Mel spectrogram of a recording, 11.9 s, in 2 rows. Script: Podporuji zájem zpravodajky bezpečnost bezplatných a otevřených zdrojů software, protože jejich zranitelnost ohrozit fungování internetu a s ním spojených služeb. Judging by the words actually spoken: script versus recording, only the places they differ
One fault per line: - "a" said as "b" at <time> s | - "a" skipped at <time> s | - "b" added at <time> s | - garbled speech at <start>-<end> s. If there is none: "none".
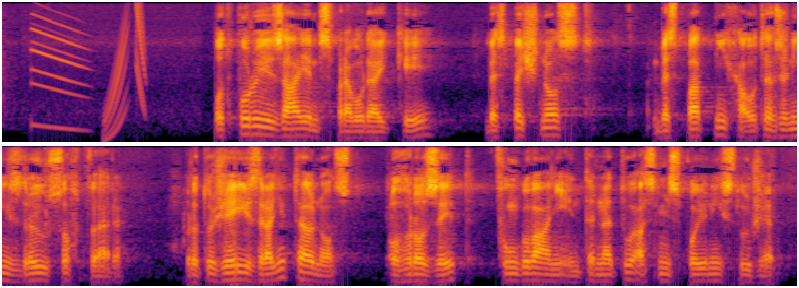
none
